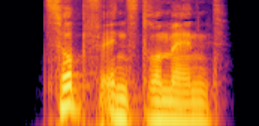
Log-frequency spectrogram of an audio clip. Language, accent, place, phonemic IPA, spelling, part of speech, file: German, Germany, Berlin, /ˈtsʊpfʔɪnstʁumɛnt/, Zupfinstrument, noun, De-Zupfinstrument.ogg
- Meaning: plucked string instrument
